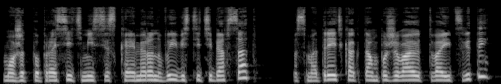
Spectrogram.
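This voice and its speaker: A woman's voice: medium pitch, steady tone, fairly quick, no echo, studio quality, natural voice. A woman reading an audiobook, voicing an exasperated middle-aged son who pleads firmly with his mother. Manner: firm, pleading, strained.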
